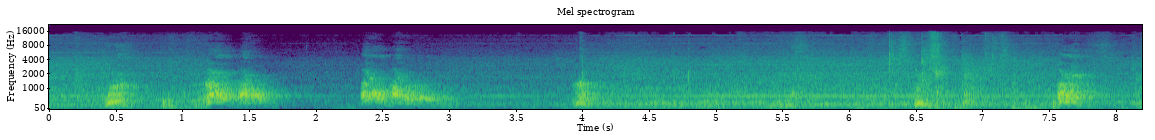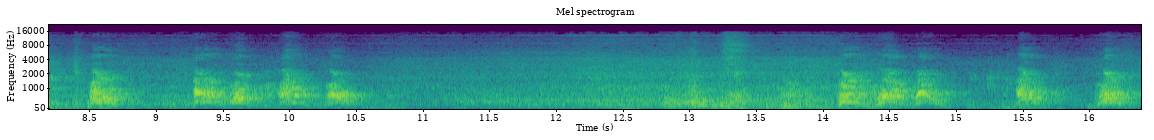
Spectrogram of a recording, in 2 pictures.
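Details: French Bulldog named Toby barking at a vacuum cleaner, short bursts of sharp barks in clusters, some doubled, with quieter gaps where a steady mechanical hum of the vacuum runs underneath.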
